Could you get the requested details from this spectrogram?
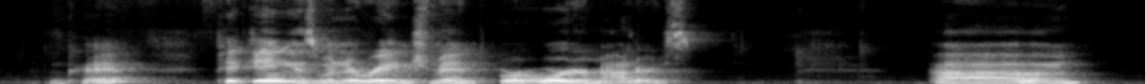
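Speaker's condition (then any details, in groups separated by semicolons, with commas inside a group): No condition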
